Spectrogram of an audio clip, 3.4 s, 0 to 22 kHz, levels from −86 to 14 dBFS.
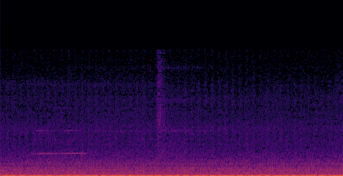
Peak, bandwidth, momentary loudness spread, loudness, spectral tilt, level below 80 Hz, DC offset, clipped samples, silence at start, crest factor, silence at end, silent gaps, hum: -16 dBFS; 9.8 kHz; 0 LU; -29 LUFS; -7 dB/octave; -26 dBFS; under 0.1%; under 0.1%; 0 s; 8 dB; 0 s; none; none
